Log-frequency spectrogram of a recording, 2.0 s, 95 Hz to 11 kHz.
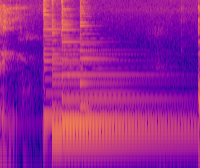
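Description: C major chord strummed once on a C6-tuned ukulele about half a second in, then left to ring and slowly fade.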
